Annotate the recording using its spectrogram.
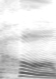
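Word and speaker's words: HRRR: And then the other one is going to be what we call the her model or a lot of people call it the her. It's HR RR. So, you know, kind of just phonetically looks like her.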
